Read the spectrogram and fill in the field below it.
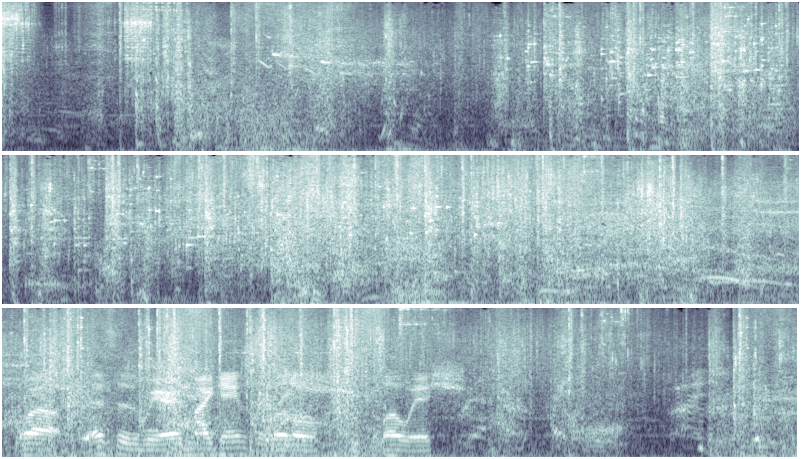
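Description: Spells crackle and explode in a fierce game battle.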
